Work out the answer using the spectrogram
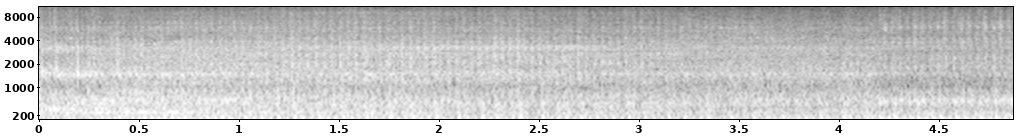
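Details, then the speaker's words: Yamaha Zuma (Minarelli vertical) two-stroke freshly rebuilt with new Polini Evolution 70cc cylinder kit, second warm-up fire-up after first reaching about 150°: even, buzzy idle with steady beat, no clank from bottom end despite crank having more side-to-side play than liked; normal idle. "Not too much noise from the bottom end. I thought that crank was going to be a little uh clankier."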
